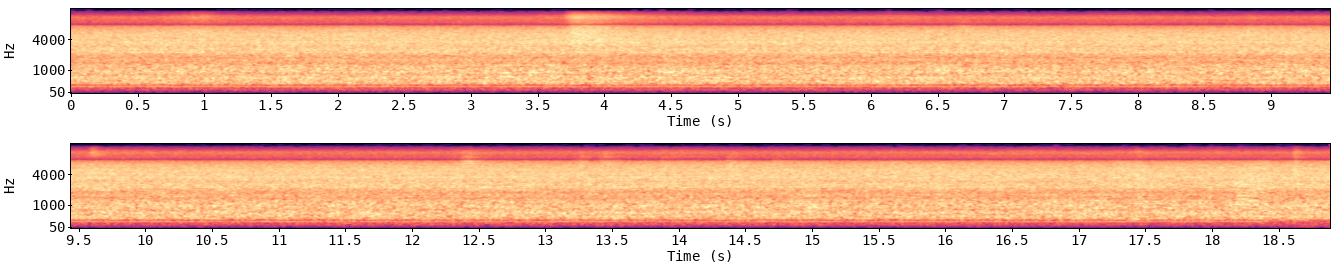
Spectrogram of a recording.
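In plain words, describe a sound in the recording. Steady city traffic rumbles and hums nearby.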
